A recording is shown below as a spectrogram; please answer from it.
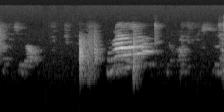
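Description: A house cat meows several times, close and fairly loud, with one longer drawn-out call in the middle, while a person speaks quietly in the pauses between the cries.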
